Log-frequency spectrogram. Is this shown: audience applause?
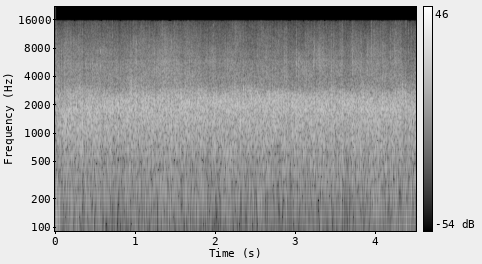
yes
